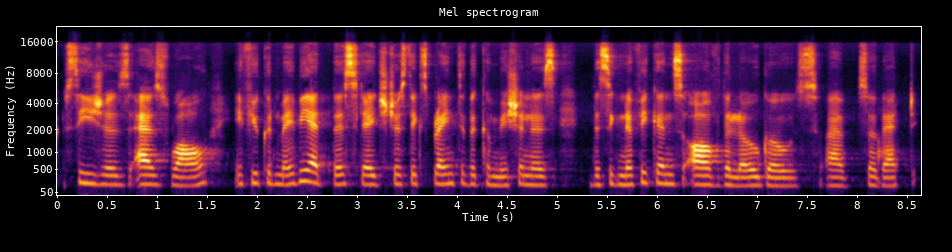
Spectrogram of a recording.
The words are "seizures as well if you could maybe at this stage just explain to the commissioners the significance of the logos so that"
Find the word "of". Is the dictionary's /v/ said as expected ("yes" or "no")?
yes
